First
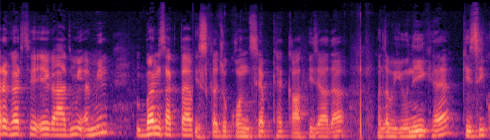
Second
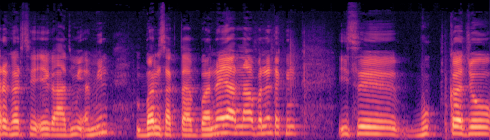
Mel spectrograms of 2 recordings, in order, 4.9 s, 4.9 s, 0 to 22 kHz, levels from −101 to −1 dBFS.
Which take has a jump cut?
first; 1 cut; at 2.0 s

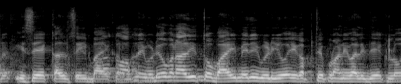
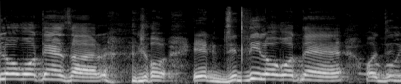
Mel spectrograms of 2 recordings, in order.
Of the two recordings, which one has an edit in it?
first; 1 cut; at 1.2 s

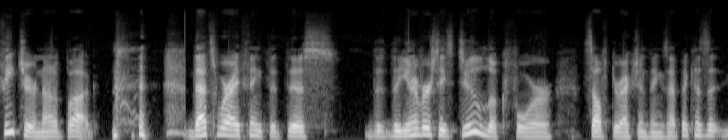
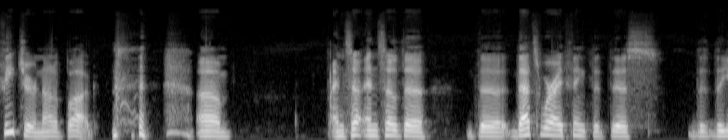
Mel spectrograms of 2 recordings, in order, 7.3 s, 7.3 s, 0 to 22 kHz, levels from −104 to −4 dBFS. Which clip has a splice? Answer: first; 1 cut; at 1.9 s

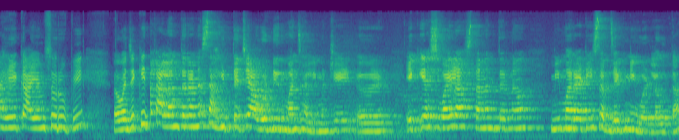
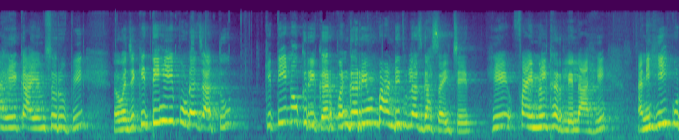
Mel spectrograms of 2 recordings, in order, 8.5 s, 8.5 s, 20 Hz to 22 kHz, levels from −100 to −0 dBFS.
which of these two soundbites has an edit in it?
first; 1 cut; at 1.9 s

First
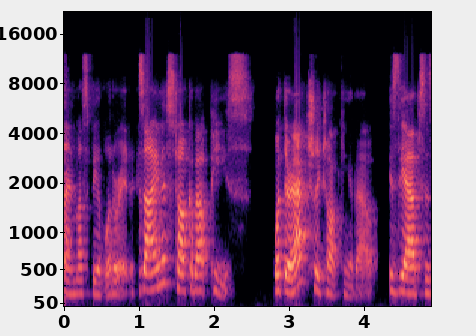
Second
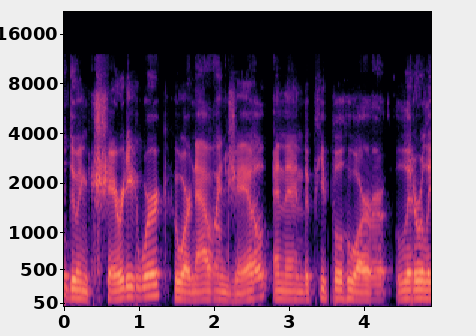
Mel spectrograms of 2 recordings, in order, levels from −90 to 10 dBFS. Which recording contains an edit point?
first; 1 cut; at 1.0 s

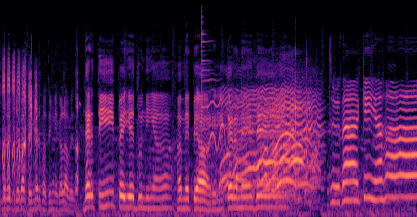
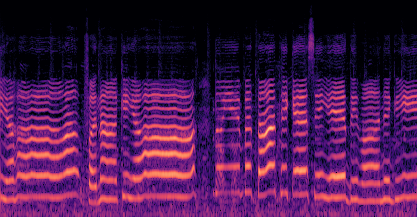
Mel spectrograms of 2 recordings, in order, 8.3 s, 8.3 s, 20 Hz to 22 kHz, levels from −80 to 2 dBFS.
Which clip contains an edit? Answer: first; 2 cuts; at 1.5 s, 6.3 s

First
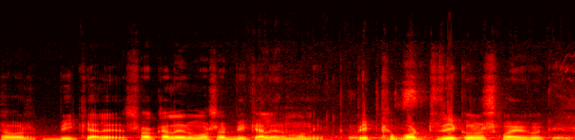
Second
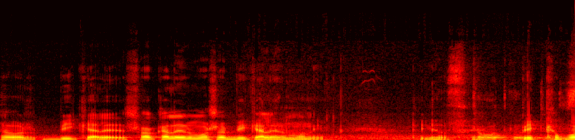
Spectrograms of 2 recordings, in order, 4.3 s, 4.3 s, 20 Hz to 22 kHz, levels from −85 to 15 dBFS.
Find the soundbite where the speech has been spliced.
first; 1 cut; at 2.5 s

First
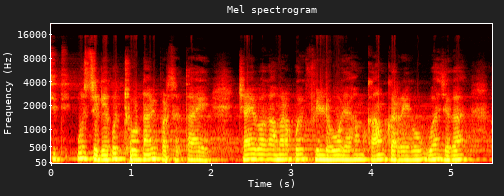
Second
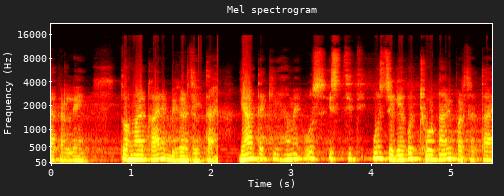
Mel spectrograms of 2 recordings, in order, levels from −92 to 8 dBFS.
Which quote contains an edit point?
second; 1 cut; at 2.2 s

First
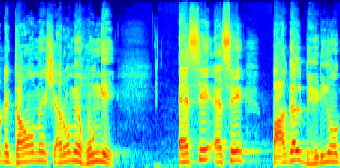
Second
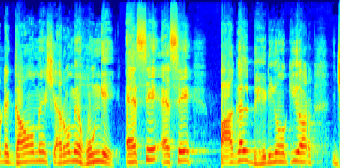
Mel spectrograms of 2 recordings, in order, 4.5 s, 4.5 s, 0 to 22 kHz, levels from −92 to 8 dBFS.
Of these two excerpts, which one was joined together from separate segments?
second; 1 cut; at 1.6 s

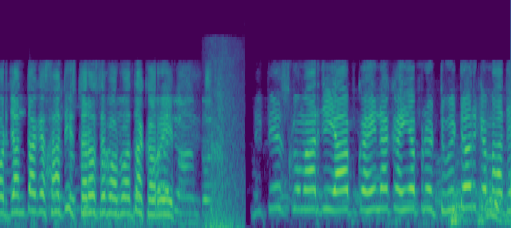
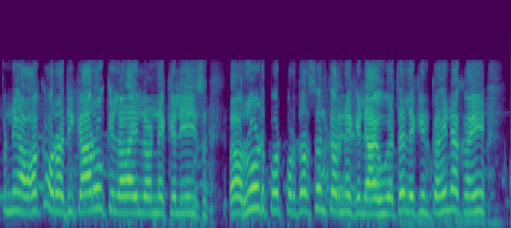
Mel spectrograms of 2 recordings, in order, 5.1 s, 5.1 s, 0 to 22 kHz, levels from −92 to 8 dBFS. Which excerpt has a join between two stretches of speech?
first; 1 cut; at 2.0 s

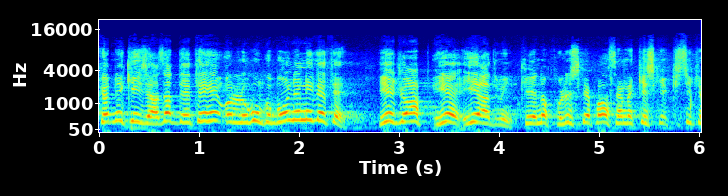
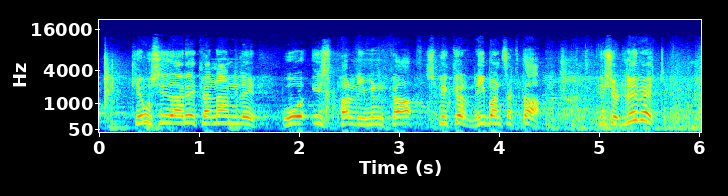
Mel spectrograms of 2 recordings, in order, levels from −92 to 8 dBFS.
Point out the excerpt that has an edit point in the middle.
first; 2 cuts; at 2.6 s, 4.1 s

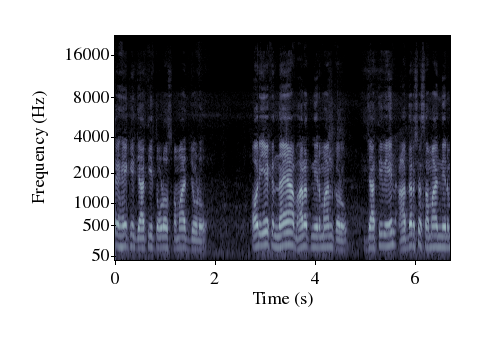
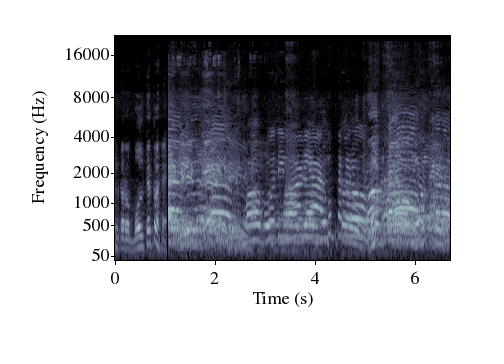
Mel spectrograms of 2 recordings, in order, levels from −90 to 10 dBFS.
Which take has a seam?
second; 1 cut; at 1.0 s

